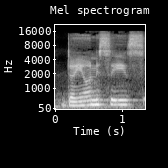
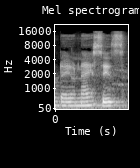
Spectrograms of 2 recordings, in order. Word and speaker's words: Dionysus: bugs it's the gucci dionysius or dionysus depends on how you want to pronounce it and in case you're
